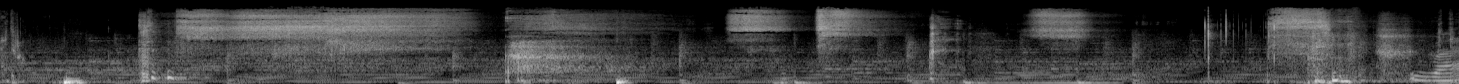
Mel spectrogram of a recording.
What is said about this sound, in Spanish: Estaba abriendo la botella.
